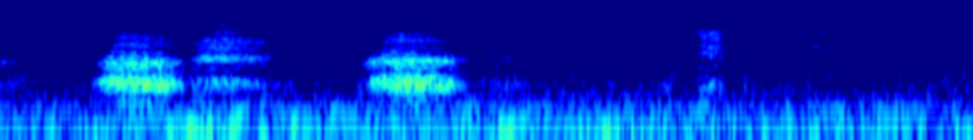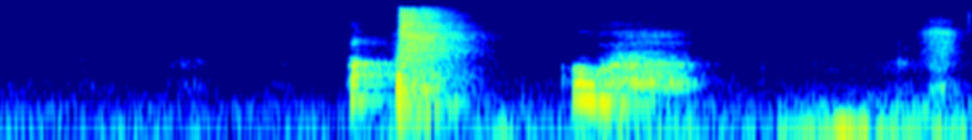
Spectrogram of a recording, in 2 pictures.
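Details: A young woman teasing her nose with a big feather: quiet breathy gasps build to one sharp, explosive, wet sneeze, then a smaller second burst.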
